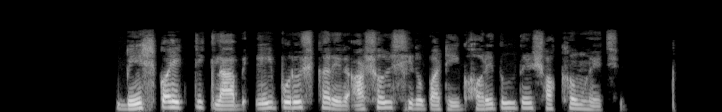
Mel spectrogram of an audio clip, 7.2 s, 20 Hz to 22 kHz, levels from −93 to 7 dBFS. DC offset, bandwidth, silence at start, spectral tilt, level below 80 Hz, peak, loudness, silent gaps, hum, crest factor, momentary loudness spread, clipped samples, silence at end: under 0.1%; 7.2 kHz; 1.15 s; -7 dB/octave; -60 dBFS; -2 dBFS; -18 LUFS; 1.87-1.94 s, 2.49-2.55 s, 5.56-5.61 s; none; 18 dB; 10 LU; under 0.1%; 1.05 s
